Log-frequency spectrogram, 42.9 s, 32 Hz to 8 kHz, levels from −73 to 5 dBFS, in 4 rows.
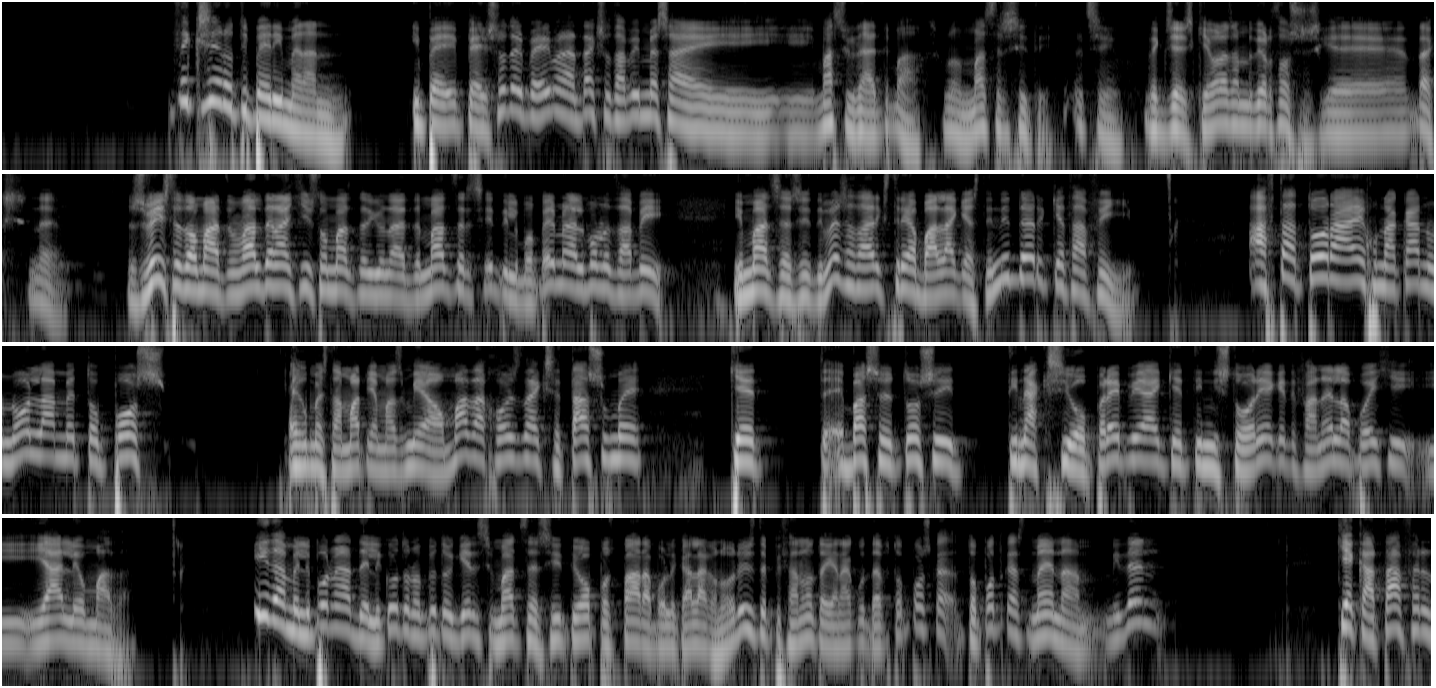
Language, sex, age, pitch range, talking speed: Greek, male, 50-69, 130-190 Hz, 175 wpm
